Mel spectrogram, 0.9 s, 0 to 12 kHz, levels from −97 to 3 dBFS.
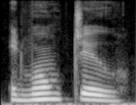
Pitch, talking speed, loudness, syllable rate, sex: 175 Hz, 200 wpm, -15 LUFS, 3.8 syllables/s, female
